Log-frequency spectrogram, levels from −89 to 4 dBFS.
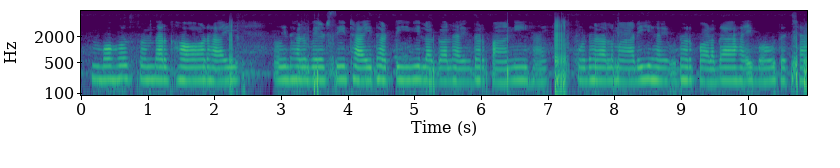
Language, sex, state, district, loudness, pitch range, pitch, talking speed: Bajjika, female, Bihar, Vaishali, -29 LUFS, 190-205 Hz, 195 Hz, 125 wpm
